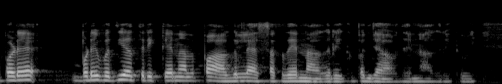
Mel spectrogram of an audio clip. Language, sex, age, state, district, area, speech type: Punjabi, female, 45-60, Punjab, Jalandhar, urban, spontaneous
